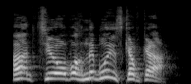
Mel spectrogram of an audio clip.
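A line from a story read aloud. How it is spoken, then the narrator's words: Shout. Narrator (Ukrainian): закричав він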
